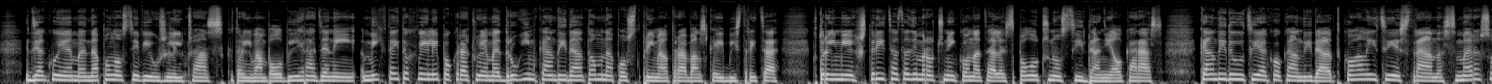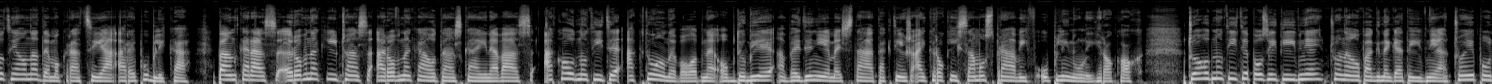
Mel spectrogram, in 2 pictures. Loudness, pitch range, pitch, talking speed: -18 LUFS, 165-220 Hz, 190 Hz, 145 wpm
